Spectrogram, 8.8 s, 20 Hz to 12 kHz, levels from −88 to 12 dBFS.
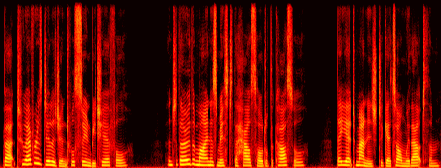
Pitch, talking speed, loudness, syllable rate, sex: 235 Hz, 175 wpm, -17 LUFS, 5.2 syllables/s, female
